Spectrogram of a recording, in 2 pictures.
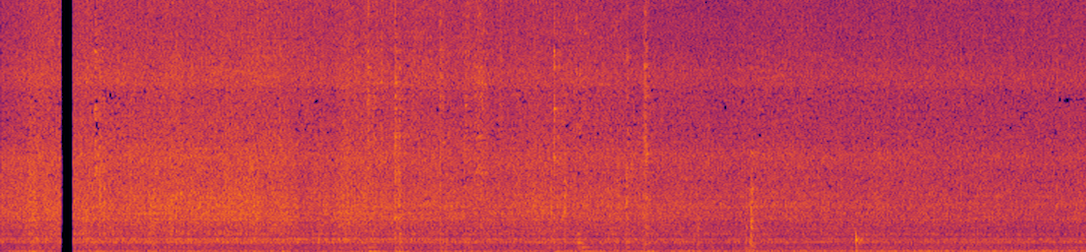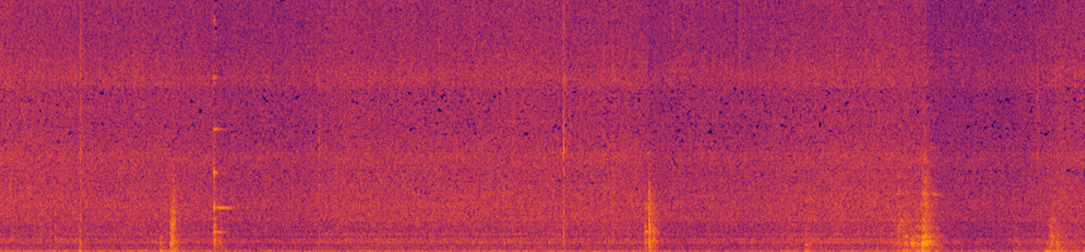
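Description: Chopped leafy greens sizzling as they stir-fry in a stainless-steel wok, with a steady hiss and the metal spatula clinking against the pan now and then.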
